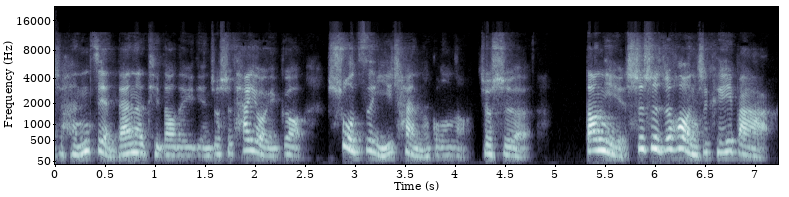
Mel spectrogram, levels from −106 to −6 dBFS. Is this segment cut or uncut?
cut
